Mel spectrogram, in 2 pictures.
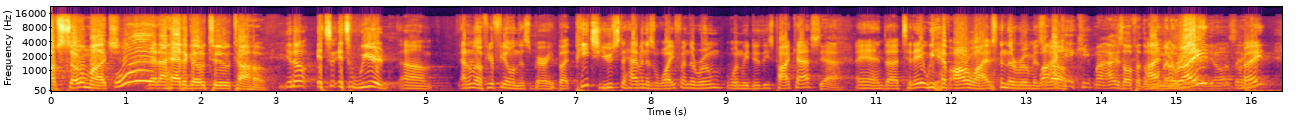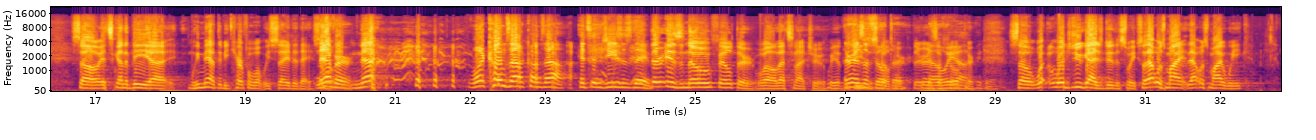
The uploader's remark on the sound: filmed live at Compass Community Church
